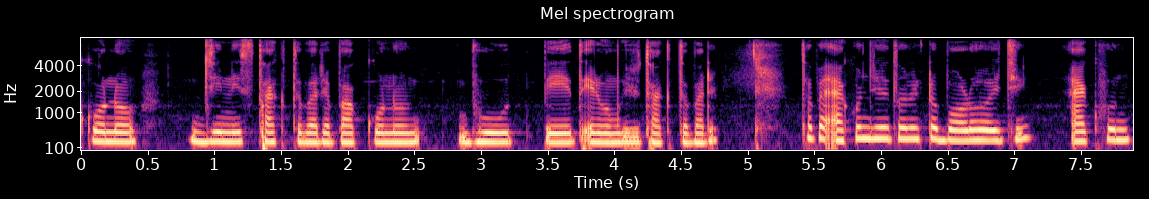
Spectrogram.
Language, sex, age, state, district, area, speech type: Bengali, female, 18-30, West Bengal, North 24 Parganas, rural, spontaneous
